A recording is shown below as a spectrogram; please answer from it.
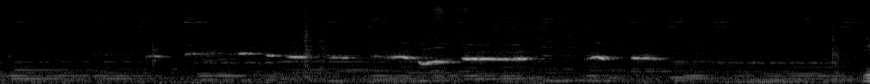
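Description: A person whistling a wandering tune in short phrases for about five seconds, starting a second and a half in, over soft background music.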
